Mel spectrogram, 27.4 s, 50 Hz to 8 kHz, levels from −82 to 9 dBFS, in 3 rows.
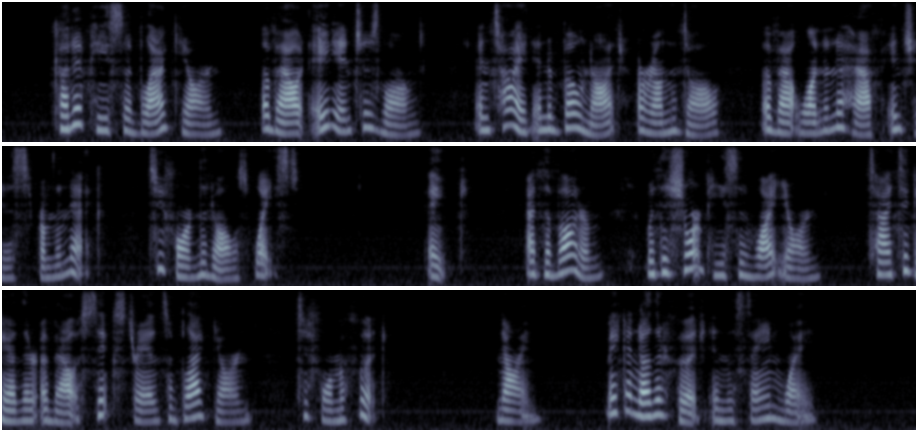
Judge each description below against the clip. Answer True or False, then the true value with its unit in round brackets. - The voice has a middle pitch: False (200 Hz)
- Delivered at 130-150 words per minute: True (140 wpm)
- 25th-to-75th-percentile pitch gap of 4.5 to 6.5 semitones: True (5.2 semitones)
